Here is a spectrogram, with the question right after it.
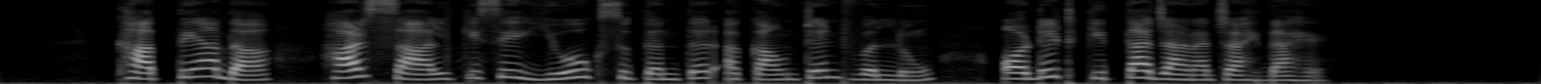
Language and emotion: Punjabi, neutral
